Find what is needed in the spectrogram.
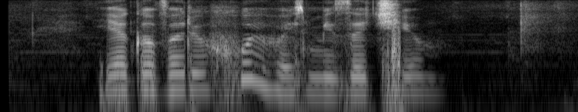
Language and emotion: Russian, neutral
